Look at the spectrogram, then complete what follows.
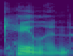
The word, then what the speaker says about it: Kaelen: Lord Commander, his tactical officer, a scarred veteran named Kaelen, a name vaguely sounding like Colin, but pronounced with a guttural click, reported, "We are dropping out of slip space in 30 seconds.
